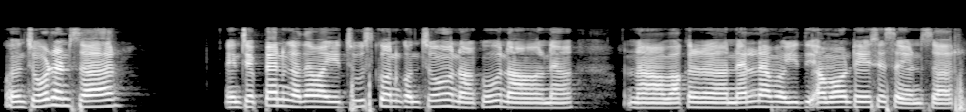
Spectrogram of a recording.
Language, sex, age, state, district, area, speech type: Telugu, female, 30-45, Andhra Pradesh, Bapatla, urban, spontaneous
